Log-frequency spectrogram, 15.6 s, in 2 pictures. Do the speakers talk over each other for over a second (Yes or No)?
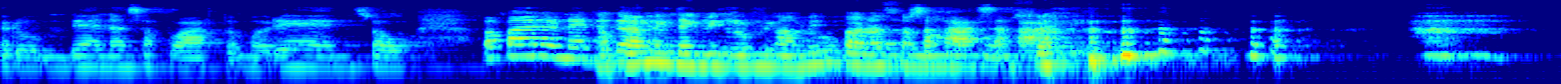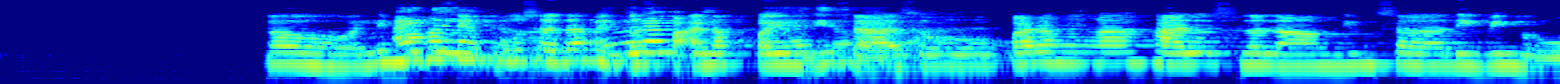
Yes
